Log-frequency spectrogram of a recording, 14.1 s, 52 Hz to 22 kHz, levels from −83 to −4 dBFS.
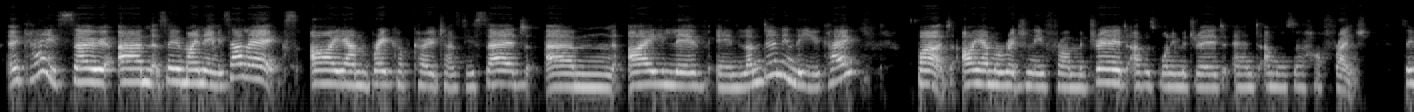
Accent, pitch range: British, 200-240 Hz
